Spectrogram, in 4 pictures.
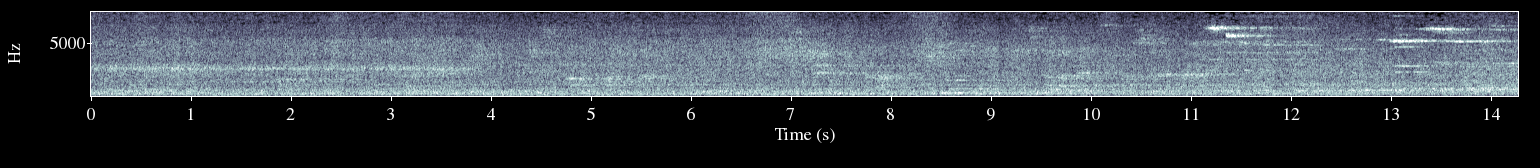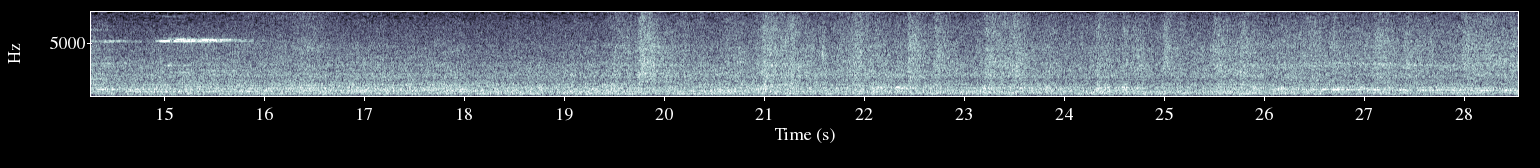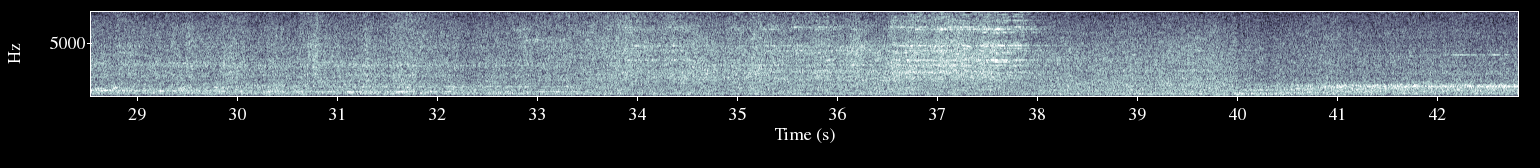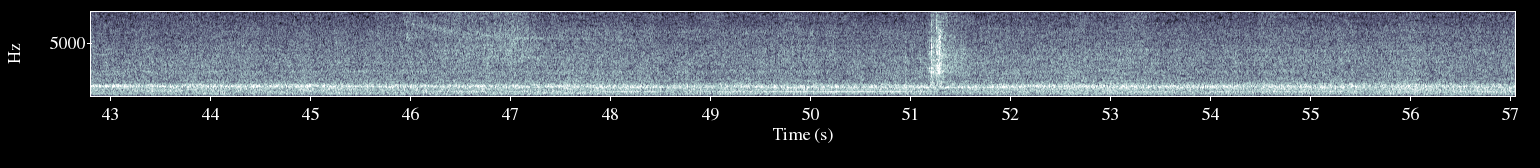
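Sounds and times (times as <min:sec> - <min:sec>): train wheel squeal: 0:11.1 - 0:11.8, 0:12.8 - 0:15.8, 0:35.6 - 0:38.0, 0:42.1 - 0:42.9.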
